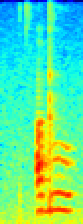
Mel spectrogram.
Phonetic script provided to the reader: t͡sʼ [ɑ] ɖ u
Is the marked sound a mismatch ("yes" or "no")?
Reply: no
